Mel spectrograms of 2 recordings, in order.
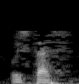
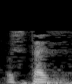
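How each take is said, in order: First: The final consonant is a hissing 's' sound. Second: The final consonant is a voiced 'dh' sound. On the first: The speaker calls it wrong. "Akhirnya keliru, lebih parah lagi jadi apa? Jadi sin" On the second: The speaker calls it right. "Awalnya ustaz"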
